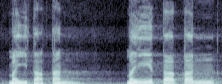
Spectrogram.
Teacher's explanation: tak marbutoh yang berharakat fathah tanwin atau fathatain bertemu Hamzah Idhar halq dibaca jelas tanpa mendengung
